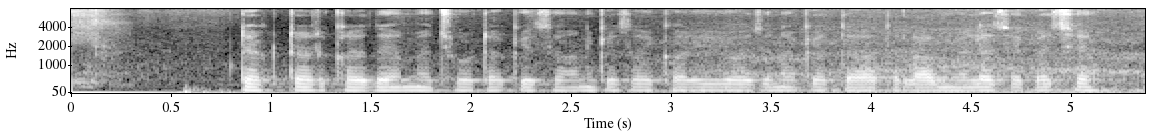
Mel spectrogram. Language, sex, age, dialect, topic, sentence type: Maithili, male, 18-24, Angika, agriculture, question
